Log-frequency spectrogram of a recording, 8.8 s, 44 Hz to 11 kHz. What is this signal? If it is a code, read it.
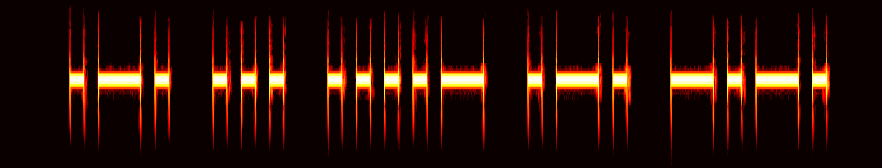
Morse code, heard as a keyed tone, about 8 wpm, 800 Hz. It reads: RS4RC
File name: LEZIONI / 9 2 8wpm 3437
